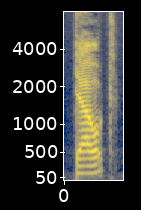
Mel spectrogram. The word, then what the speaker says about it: doubt: It is mute in det, debtor, subtle, doubt, lamb, limb, dumb, thumb, climb, comb, womb.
